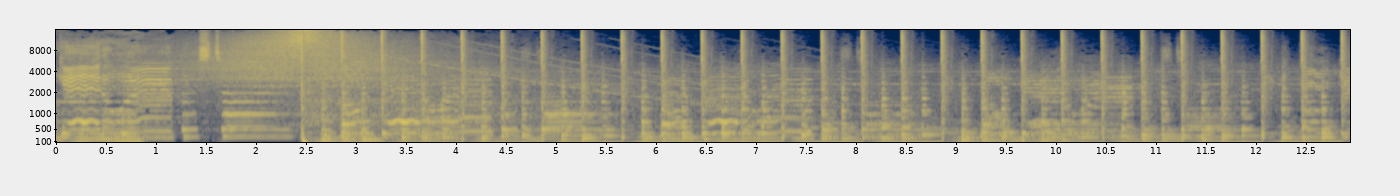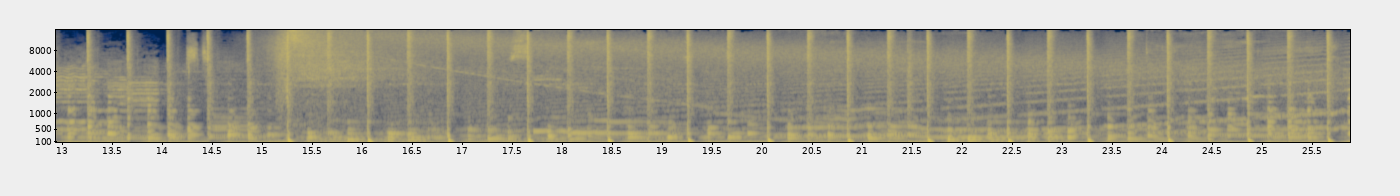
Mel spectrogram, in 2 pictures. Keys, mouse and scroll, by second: 0.4 click, 0.6 Left, 1.8 Right, 2.2 ctrl+0, 3.3 click, 8.1 click, 14.5 ctrl+s, 15.9 click, 25.5 ctrl+z.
